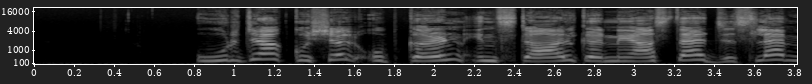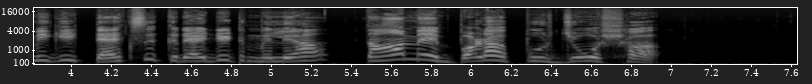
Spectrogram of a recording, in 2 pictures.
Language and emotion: Dogri, happy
